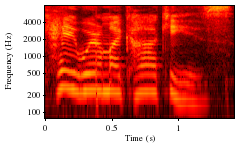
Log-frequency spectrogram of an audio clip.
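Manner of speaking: born-and-bred Boston speech. Joking about how people hear the way he talks, boston accent. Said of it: "the Boston accent is like".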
